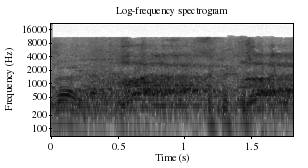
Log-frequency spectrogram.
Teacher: وفي بعض مناطق الوطن العربي يغير صوت القاف بخلطه بصوت الغين · Term: يخلط القاف بالغين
